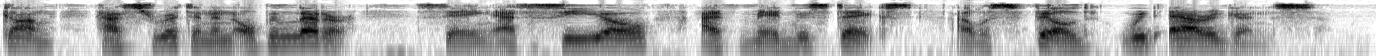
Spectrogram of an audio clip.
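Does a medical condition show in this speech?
No.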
